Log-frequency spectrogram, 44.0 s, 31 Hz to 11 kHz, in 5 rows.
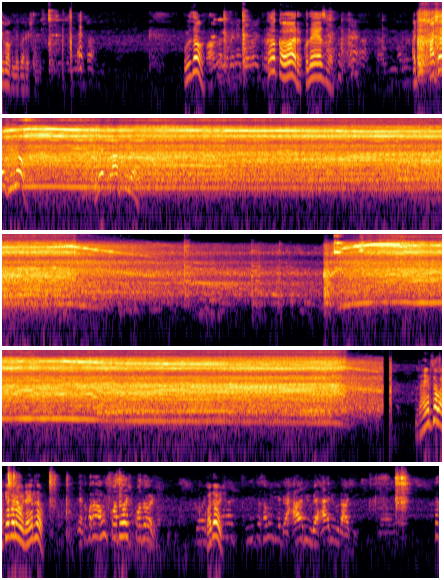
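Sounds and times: cut-off saw cutting steel: 0:08.3 - 0:34.1.

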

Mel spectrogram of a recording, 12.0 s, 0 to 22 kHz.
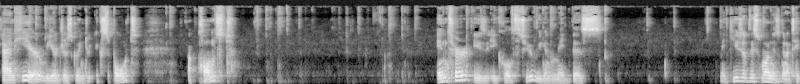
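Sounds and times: faint keyboard clicks: 0:02.4 - 0:03.1, 0:03.8 - 0:08.4, 0:09.0 - 0:11.1.

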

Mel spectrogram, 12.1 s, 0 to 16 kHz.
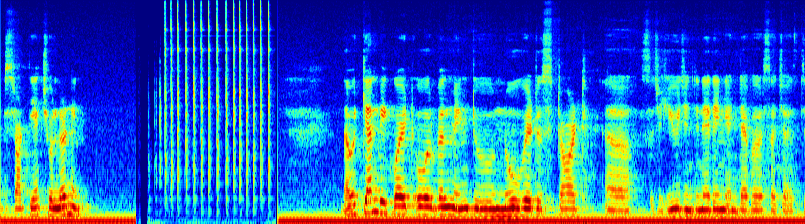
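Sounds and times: low electrical hum: 0:00.0 - 0:02.1, 0:04.2 - 0:12.0
rapid ticking clicks: 0:02.2 - 0:04.2.

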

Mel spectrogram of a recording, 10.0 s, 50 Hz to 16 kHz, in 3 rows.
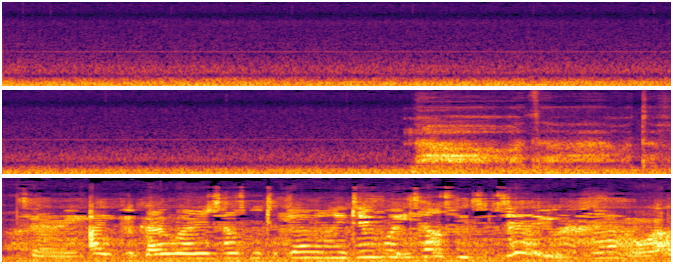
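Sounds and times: person whispering: 0:05.4 - 0:06.8
woman speaking: 0:06.7 - 0:10.0.

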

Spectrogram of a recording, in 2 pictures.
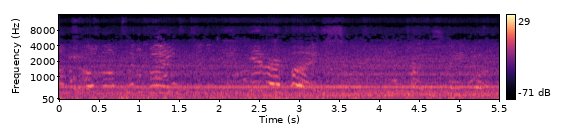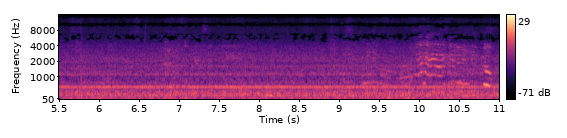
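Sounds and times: electric blower fan droning: 0:00.0 - 0:11.0.

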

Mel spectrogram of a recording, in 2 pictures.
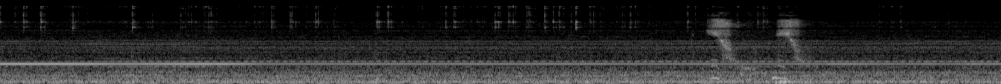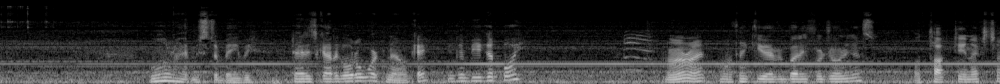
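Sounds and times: water heater humming: 0:00.0 - 0:20.0.

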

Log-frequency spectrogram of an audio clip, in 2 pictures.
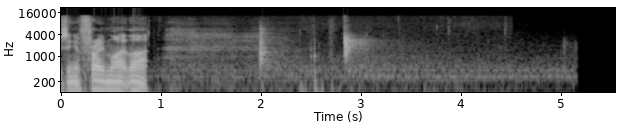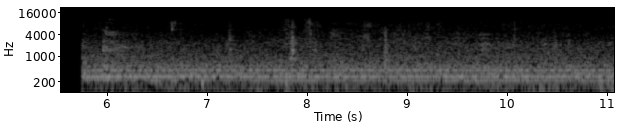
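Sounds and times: snooker balls clicking: 0:02.0 - 0:03.2.

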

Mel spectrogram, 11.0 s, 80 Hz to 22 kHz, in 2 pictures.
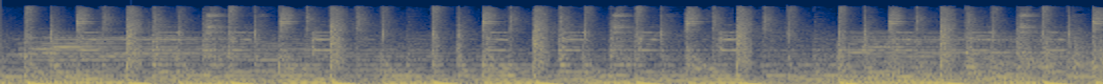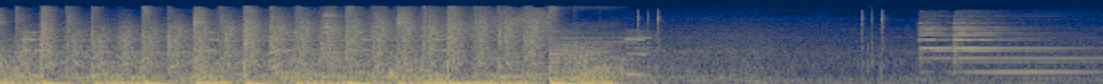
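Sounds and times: bell ding: 0:10.1 - 0:11.0.

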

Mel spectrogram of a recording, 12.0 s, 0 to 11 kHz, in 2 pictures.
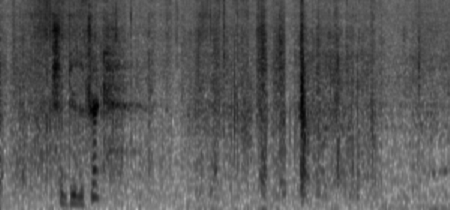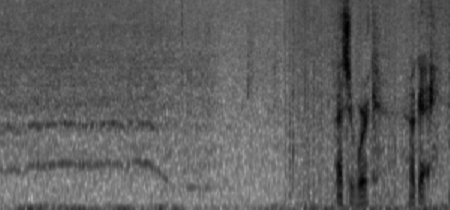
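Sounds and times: nylon sack rustling: 0:00.0 - 0:05.2
long whistle-like tone: 0:05.6 - 0:08.9.

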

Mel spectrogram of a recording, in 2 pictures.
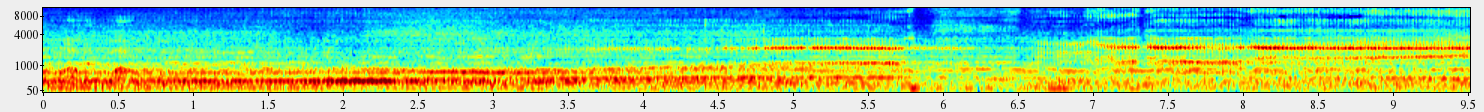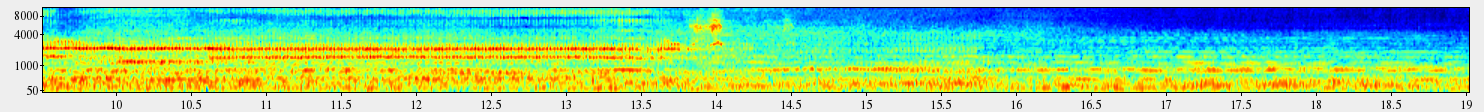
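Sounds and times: ambient drone music: 0:00.0 - 0:19.0.

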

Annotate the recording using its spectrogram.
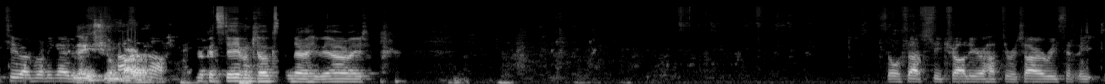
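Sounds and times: light rustling: 0:04.4 - 0:09.6.

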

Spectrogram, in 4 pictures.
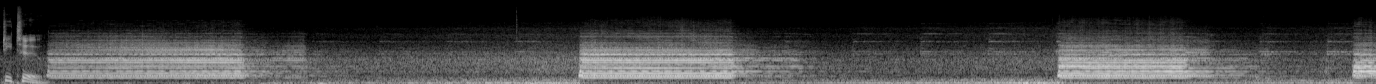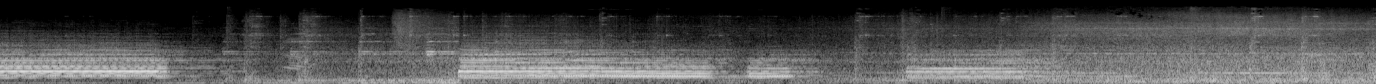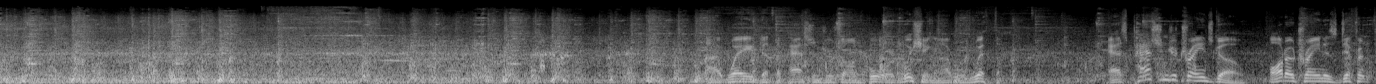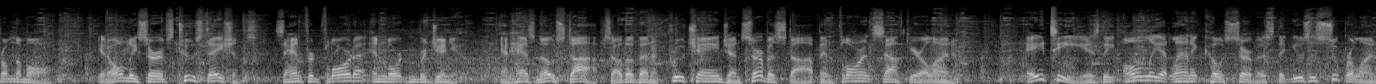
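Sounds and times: diesel locomotive engine rumble: 0:00.0 - 0:55.0
train air horn blasts: 0:00.5 - 0:03.2, 0:05.8 - 0:08.2, 0:10.6 - 0:12.6, 0:13.5 - 0:15.8, 0:18.3 - 0:22.0, 0:22.8 - 0:24.8
train wheel clatter: 0:15.6 - 0:21.3, 0:22.1 - 0:55.0.

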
